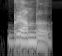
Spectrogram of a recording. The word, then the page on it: grumble: Indian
